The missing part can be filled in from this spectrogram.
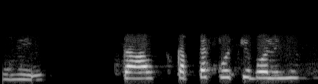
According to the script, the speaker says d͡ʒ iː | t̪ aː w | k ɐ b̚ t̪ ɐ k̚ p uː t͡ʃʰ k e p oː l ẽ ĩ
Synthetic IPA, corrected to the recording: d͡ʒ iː | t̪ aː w | k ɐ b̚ t̪ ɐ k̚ p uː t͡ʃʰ k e b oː l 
